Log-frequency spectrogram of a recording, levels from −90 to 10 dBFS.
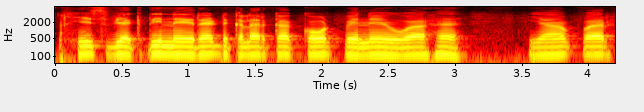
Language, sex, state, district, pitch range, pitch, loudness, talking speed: Hindi, male, Punjab, Fazilka, 115-120 Hz, 120 Hz, -15 LUFS, 170 wpm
